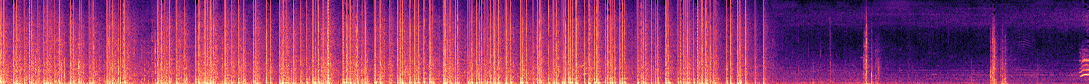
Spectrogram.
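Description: Starmine fireworks barrage: a dense, rapid run of shell bursts and crackling that thins out after about eleven seconds, leaving two single booms near the end.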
